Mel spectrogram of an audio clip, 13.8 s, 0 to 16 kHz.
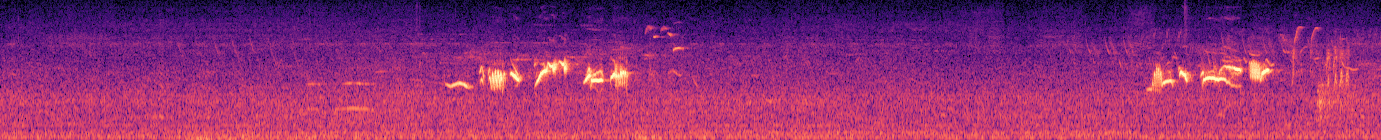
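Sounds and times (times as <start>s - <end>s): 
Common blackbird Turdus merula calls: 1.8s - 6.9s, 11.5s - 13.8s.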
